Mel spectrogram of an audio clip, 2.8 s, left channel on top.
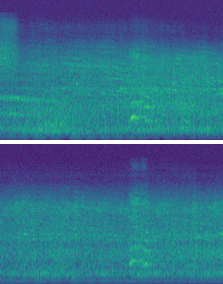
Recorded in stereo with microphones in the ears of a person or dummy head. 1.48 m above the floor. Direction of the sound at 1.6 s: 35° right (ahead or behind).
